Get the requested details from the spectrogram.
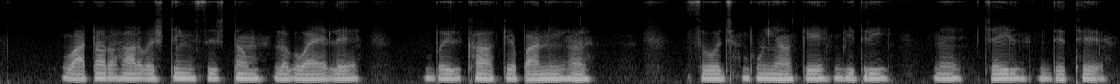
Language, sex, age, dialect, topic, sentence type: Chhattisgarhi, male, 18-24, Northern/Bhandar, agriculture, statement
